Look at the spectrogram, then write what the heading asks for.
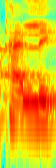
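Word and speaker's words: phthalic: इसका एक और नाम भी होता है, इसका कॉमन नाम होता है थैलिक एसिड। इसका नाम क्या होता है, थैलिक एसिड होता है। पी साइलेंट है, PTHALIC।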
